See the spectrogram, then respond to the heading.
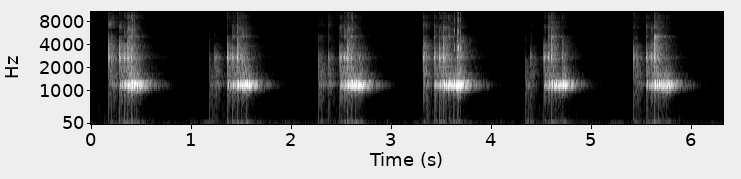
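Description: A small carved wooden frog figurine, a ridged-back frog guiro resting on a book and held by a hand with long nails, is played with a wooden stick. Six evenly spaced strokes are heard, each a short tap followed by a longer rasping scrape with a woody, croak-like tone centered near 1.2 kHz.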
